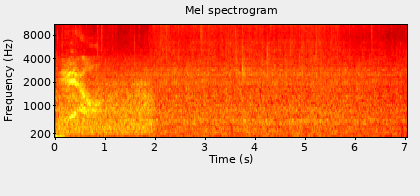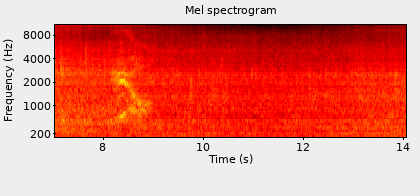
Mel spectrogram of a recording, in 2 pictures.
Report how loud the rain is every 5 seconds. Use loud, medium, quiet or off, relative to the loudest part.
loud, medium, quiet.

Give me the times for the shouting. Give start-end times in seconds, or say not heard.
0.1-0.9, 8.1-8.9.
